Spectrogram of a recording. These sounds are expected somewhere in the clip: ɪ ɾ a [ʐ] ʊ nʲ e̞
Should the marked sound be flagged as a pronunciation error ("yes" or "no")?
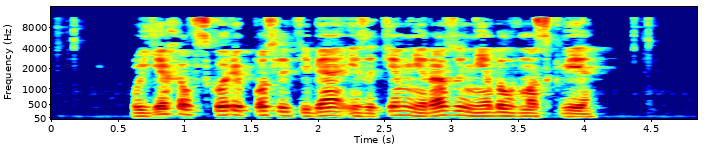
yes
